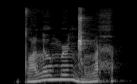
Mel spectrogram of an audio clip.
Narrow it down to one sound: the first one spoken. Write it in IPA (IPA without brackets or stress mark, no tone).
tˤ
